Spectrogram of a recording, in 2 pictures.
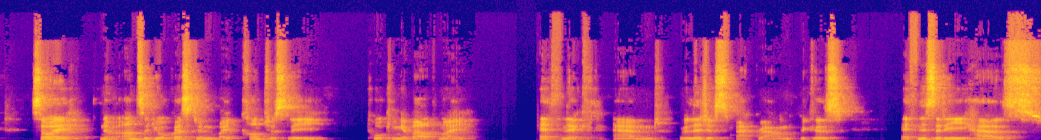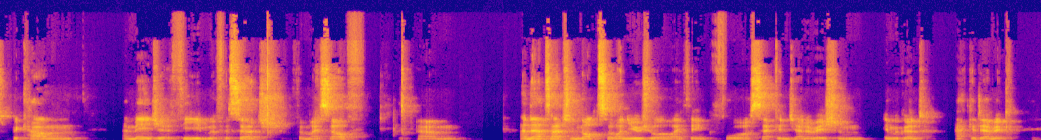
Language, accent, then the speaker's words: English; London, United Kingdom; born there; I was born in London in the 1970s. I can put the exact year on it. But my parents come from the small Caribbean nation of Guyana. But their ancestors, they hail from India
